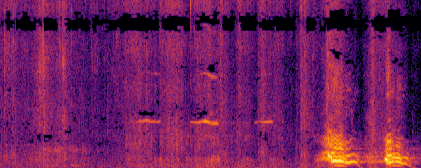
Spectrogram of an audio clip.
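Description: Hunting dogs at the tree, two loud barks near the end, each dropping in pitch at its tail: hounds barking treed on a possum.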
